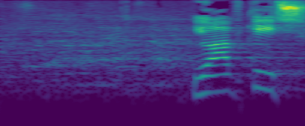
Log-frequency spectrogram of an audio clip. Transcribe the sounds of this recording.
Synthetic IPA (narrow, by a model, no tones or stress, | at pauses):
joavkiʃ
